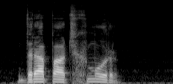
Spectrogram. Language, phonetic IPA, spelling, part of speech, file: Polish, [ˈdrapat͡ʃ ˈxmur], drapacz chmur, noun, Pl-drapacz chmur.ogg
